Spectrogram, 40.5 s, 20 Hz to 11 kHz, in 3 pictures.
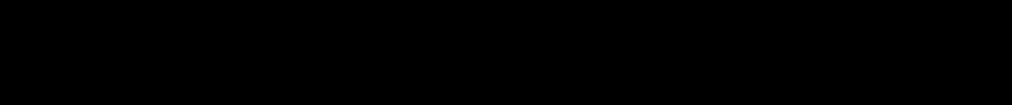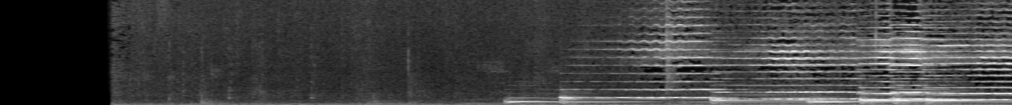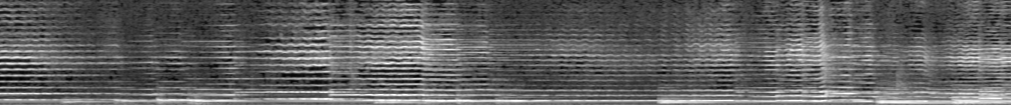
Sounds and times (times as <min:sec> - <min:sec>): Violin, fiddle: 0:21.0 - 0:40.4.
